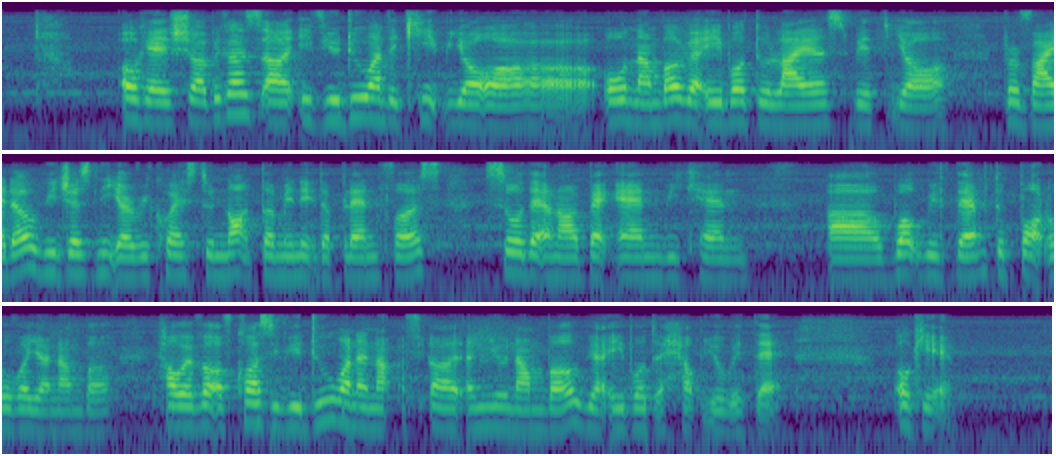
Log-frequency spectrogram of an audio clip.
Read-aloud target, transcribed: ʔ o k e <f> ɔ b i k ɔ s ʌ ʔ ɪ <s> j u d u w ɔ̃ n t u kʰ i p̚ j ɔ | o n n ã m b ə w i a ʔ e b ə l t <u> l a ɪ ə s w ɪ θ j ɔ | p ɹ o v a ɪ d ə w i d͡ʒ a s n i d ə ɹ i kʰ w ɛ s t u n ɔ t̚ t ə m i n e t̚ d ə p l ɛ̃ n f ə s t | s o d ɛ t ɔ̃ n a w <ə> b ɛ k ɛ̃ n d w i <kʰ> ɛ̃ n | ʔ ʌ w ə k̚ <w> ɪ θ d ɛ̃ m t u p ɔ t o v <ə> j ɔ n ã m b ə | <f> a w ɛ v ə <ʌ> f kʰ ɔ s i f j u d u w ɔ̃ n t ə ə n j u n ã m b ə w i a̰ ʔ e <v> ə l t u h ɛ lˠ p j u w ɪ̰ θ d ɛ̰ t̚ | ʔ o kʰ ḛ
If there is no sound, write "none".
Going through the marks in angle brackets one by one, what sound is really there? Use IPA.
ʃ, f, u, ə, kʰ, w, ə, h, ɔ, b

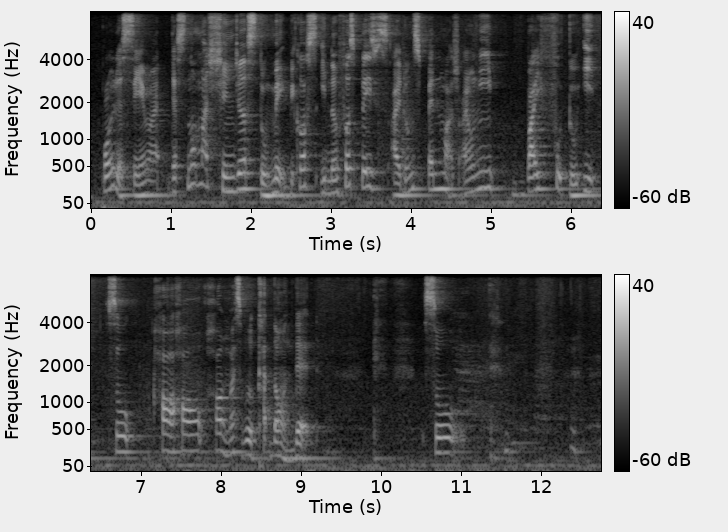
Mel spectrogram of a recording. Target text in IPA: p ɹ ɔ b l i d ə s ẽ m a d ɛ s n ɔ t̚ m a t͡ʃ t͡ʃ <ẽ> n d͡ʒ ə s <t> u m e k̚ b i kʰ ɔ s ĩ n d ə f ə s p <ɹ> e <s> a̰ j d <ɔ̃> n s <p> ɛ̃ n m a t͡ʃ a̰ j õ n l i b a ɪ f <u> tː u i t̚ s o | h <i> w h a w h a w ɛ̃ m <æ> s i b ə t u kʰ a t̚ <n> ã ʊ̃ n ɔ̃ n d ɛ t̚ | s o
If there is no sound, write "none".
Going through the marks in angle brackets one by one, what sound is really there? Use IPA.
ẽ, t, l, s, õ, p, u, a, a, d

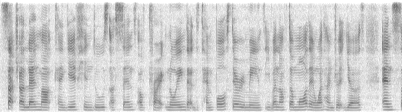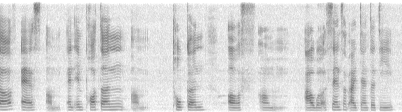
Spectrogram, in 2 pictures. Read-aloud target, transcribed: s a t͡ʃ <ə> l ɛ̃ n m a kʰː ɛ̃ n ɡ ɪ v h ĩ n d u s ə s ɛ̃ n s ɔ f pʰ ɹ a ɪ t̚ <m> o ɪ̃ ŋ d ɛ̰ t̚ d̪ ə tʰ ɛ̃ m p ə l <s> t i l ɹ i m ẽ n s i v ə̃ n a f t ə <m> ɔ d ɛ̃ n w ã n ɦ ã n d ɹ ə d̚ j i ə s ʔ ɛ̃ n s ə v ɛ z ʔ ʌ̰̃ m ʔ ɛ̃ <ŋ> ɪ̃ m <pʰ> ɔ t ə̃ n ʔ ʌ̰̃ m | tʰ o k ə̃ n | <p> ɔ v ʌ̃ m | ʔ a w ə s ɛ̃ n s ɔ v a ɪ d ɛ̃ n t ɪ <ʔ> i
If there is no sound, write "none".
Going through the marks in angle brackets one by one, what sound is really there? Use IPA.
ə, n, s, m, n, pʰ, ʔ, t

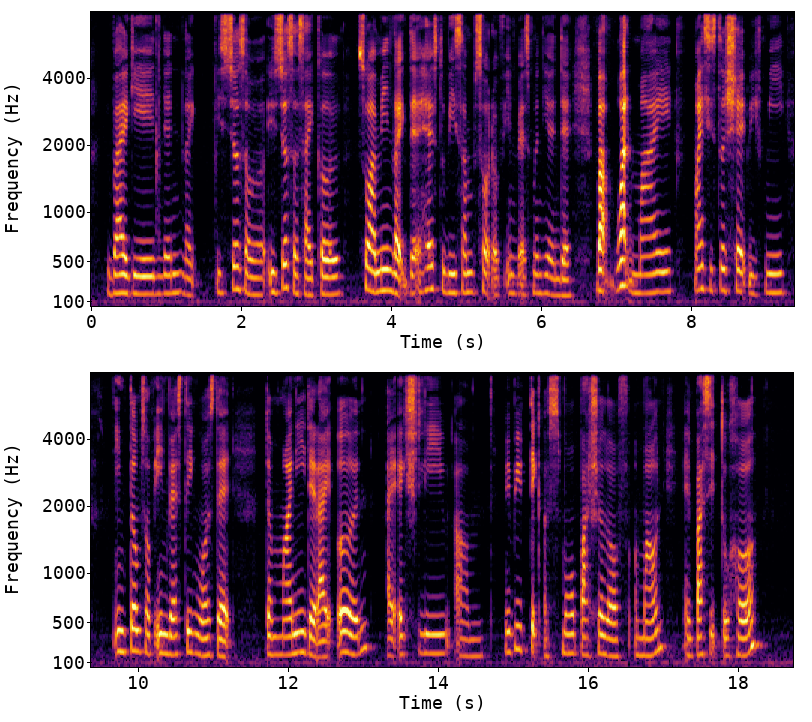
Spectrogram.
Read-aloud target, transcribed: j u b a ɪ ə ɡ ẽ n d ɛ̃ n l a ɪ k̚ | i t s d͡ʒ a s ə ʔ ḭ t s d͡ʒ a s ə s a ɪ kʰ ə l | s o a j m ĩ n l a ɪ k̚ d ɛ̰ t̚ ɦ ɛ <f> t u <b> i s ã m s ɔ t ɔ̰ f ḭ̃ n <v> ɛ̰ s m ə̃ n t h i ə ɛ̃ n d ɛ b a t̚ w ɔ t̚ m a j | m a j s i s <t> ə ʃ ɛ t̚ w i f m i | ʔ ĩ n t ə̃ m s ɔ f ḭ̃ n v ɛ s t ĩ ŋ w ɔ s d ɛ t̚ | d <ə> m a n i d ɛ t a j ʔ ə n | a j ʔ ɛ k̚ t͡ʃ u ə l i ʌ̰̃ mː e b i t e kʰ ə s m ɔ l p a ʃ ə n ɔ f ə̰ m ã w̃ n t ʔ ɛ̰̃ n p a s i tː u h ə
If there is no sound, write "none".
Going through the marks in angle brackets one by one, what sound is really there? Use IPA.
s, b, v, t, ə

